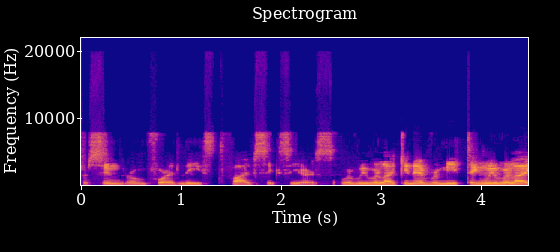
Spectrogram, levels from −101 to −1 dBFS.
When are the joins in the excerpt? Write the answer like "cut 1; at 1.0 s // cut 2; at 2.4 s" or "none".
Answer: cut 1; at 2.5 s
